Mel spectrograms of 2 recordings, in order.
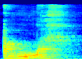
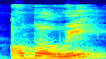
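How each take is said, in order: First: The word ends without any added vowel. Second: The word ends with an added "e" vowel. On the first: The speaker calls it right. "ini betul-betul Allah, lafaz Allah yang sebenarnya Allah" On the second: The speaker calls it wrong. "bukan Allahe ya"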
